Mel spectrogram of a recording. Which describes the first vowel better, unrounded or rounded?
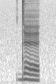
unrounded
